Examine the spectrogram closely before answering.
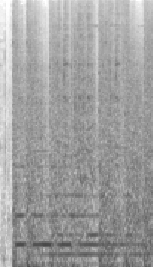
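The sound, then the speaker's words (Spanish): Gunfire erupts after a brief quiet moment: many loud shots in rapid succession form a continuous burst that lasts to the end, with no voices. “¿Quién le disparó?”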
